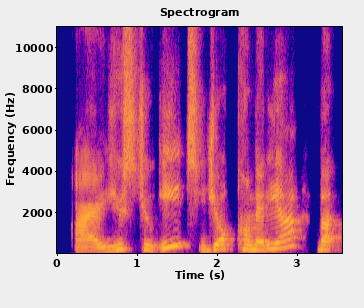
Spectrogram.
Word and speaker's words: comería: I used to eat, yo comería, but it's comería. We keep the ER on. Comería. You got to listen. Okay. They might be slightly harder to pronounce because we're keeping the whole infinitive.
